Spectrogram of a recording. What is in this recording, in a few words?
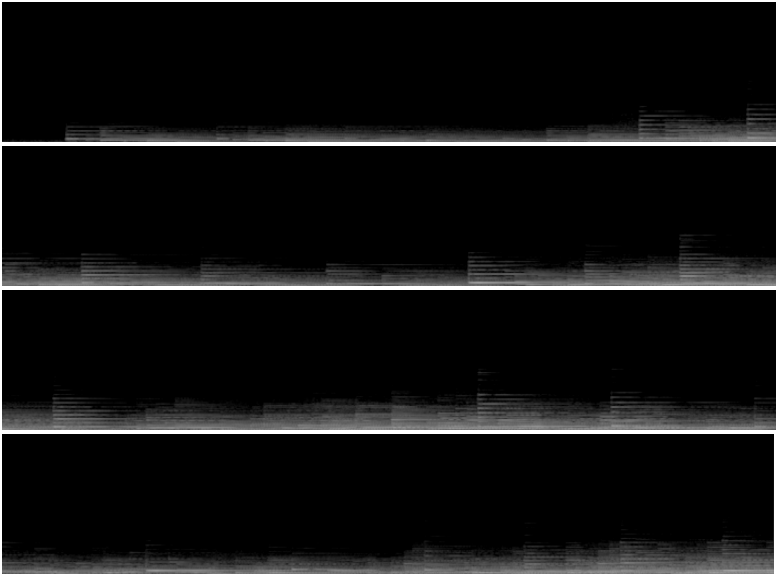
Carillon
